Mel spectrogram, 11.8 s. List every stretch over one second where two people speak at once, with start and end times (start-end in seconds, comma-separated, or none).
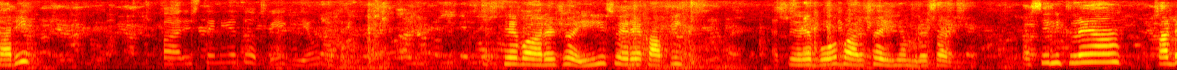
7.8-9.3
